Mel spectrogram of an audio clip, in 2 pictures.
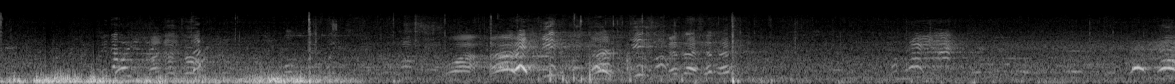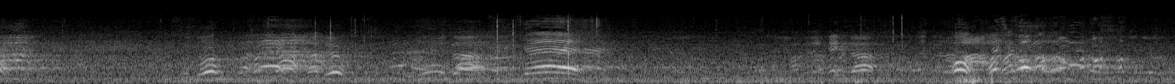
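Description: Young men shout and call out to each other across an outdoor pitch.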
